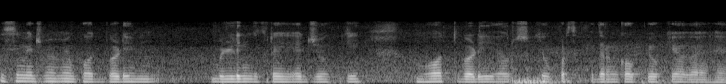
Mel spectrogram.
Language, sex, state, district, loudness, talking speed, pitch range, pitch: Hindi, male, Bihar, Sitamarhi, -20 LUFS, 205 wpm, 120-130 Hz, 125 Hz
